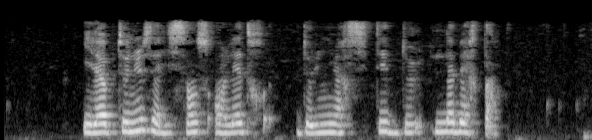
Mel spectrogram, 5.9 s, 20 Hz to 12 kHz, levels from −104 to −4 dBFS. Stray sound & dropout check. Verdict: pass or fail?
pass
